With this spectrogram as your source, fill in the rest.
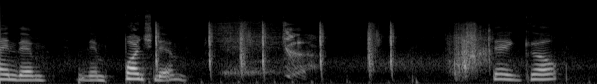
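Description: Punches thud in quick blows.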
